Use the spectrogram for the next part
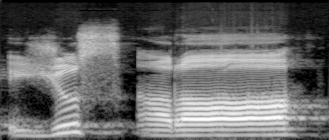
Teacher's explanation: یا کو سین کے ساتھ ملائیں گے، اس کی آواز گول ہو جائے گی، گول آواز کے ساتھ ہم سین کو ملائیں گے تو یہ غیر قلقلہ ہے، تو یہاں پہ ہم وقف کریں گے۔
